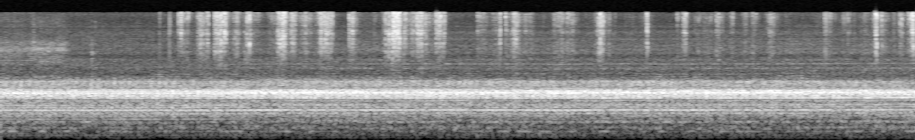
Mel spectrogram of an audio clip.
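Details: Electrocautery device with controlled electrical discharge, using a fine tip to carbonize and lighten an unwanted tattoo on the presenter's own skin: steady electrical hum with faint crackling sparks.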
